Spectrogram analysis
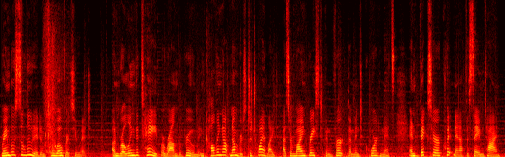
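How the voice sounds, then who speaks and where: A woman narrates a scripted story in a high voice. Music plays softly behind her reading. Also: animated, a little fast. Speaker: fan fiction reader.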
